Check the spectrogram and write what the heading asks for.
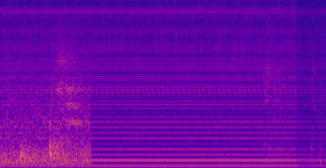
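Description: Steady electrical mains hum from the sound system, a buzzing tone with many even overtones. It becomes the main sound when the rustling room noise cuts off about a second in.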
